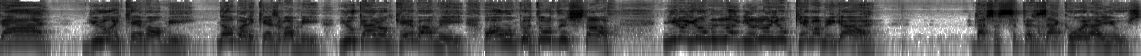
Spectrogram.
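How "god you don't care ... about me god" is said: loud yell. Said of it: "and I yell".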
